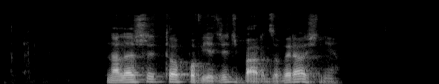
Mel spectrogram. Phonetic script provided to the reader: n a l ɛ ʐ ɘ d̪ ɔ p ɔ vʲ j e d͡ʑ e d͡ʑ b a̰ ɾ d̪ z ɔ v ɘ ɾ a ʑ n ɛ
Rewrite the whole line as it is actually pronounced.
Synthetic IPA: n a l ɛ ʐ ɘ t̪ ɔ p ɔ vʲ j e d͡ʑ e d͡ʑ b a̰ ɾ d̪ z ɔ v ɘ ɾ a ʑ ɲ ɛ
